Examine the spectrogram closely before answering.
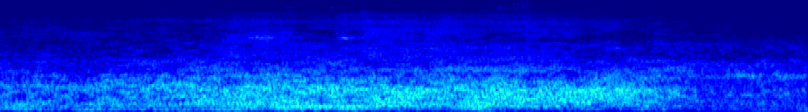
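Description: A road vehicle passing close by on a city street, its engine and tyre noise swelling and then fading about five seconds in.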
